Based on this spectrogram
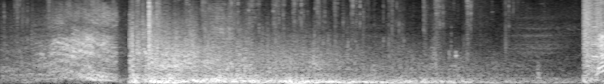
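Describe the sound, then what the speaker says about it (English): A cruise missile strike in the shooter game Call of Duty Modern Warfare II lands as a loud, rumbling explosion that roars for several seconds after a brief lull, then fades, with another blast bursting in at the end. "Hostiles launched a cruise missile."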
